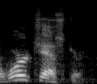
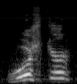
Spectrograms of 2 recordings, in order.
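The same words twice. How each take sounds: First: Worcester said as "wor-CHESS-ter", falling; spelled-out Worcester. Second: Worcester said as "WUSS-ter", high and louder; British Worcester. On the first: Comparing with home, he says Worcester as "wor-chess-ter". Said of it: "'Cause over here". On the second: Asking chat which way, he tries Worcester as "wuss-ter". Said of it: "do you pronounce that". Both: Shown as a demonstration.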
